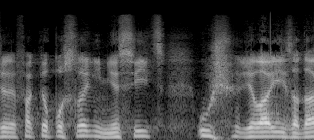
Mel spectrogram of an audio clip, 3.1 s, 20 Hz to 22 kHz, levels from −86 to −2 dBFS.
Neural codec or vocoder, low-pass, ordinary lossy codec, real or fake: autoencoder, 48 kHz, 32 numbers a frame, DAC-VAE, trained on Japanese speech; 14.4 kHz; AAC, 48 kbps; fake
